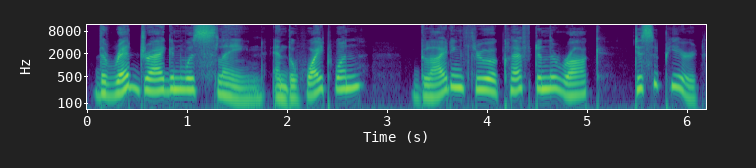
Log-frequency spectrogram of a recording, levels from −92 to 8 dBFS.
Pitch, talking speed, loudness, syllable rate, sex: 200 Hz, 165 wpm, -19 LUFS, 4.6 syllables/s, female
